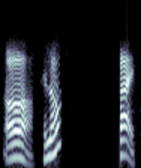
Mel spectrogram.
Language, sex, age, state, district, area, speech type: Bodo, female, 45-60, Assam, Udalguri, rural, conversation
